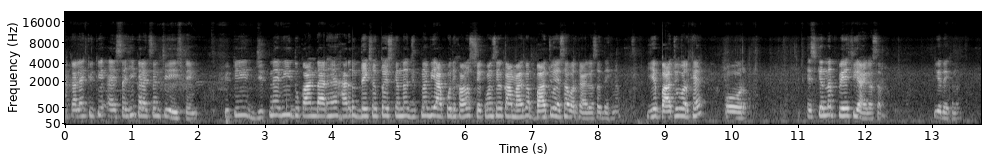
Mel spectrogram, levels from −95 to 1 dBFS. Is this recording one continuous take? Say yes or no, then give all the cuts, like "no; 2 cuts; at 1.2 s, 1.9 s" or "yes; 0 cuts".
no; 1 cut; at 4.3 s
